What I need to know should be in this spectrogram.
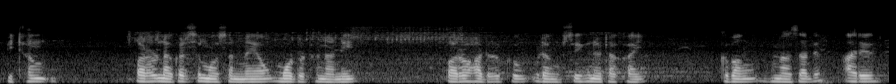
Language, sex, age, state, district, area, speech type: Bodo, male, 18-30, Assam, Chirang, urban, spontaneous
